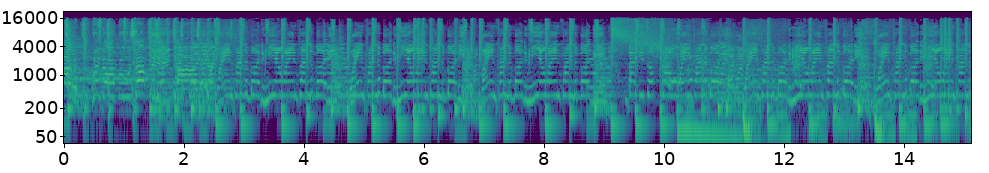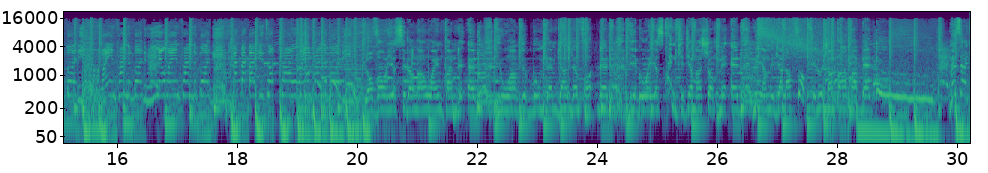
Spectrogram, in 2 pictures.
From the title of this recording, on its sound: LIVE AT ISLAND SATURDAYS ON OCT. 1ST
